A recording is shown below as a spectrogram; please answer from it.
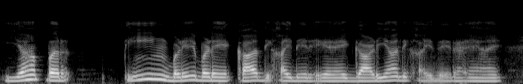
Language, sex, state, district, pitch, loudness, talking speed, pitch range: Hindi, male, Andhra Pradesh, Anantapur, 165 Hz, -17 LUFS, 160 wpm, 155-180 Hz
